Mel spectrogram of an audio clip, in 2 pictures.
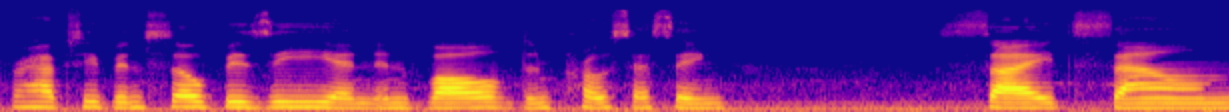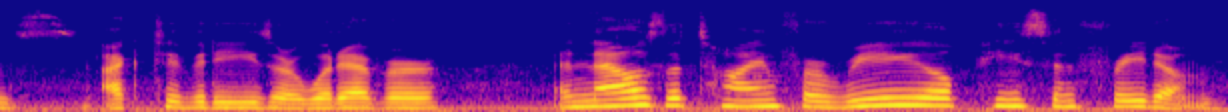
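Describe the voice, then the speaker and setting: Slow-paced woman guiding a meditation. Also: on the low side, fairly even intonation. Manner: gentle, unscripted instruction with pauses. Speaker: meditation teacher. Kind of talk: guided meditation. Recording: clear background noise, room ambience. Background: room ambience, children in the background.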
